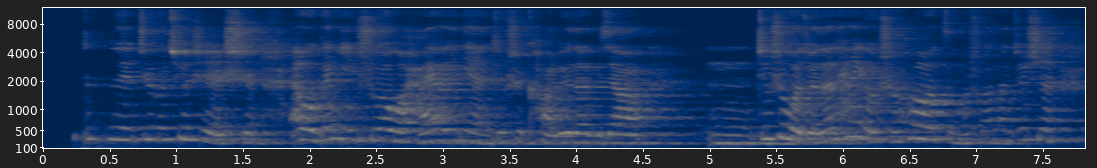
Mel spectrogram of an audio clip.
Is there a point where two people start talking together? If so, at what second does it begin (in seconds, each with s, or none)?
none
